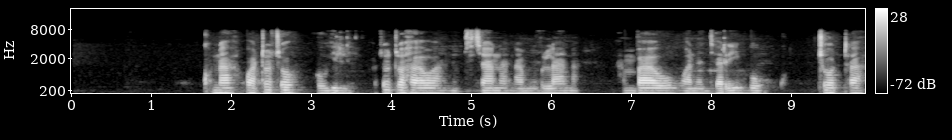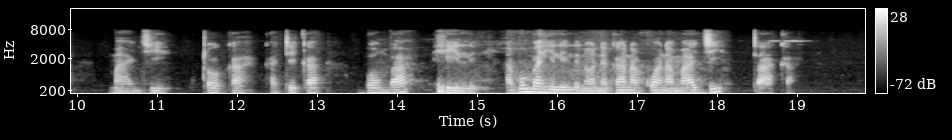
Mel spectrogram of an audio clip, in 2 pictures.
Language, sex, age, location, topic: Swahili, male, 25-35, Kisumu, health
